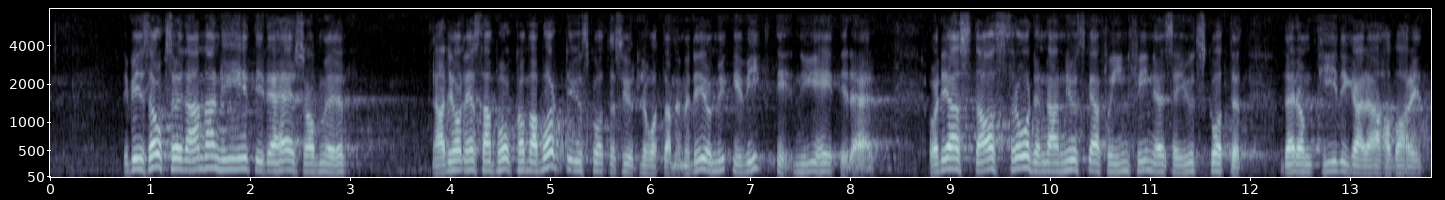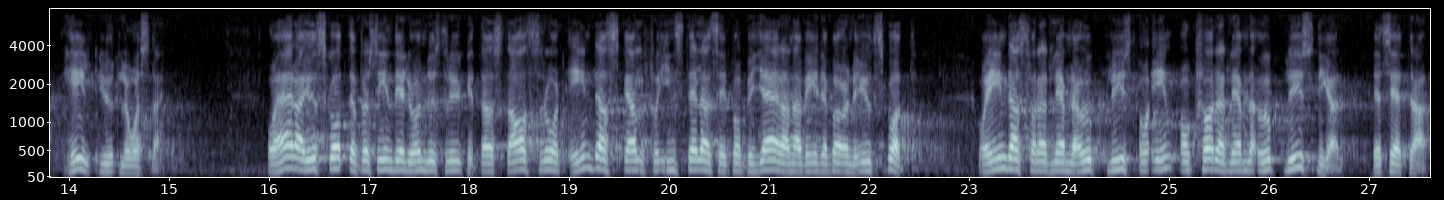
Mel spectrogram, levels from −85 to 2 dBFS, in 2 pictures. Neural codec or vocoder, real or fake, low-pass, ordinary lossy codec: vocoder, 22.05 kHz, 80 mel bands, HiFi-GAN; fake; 7.2 kHz; none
